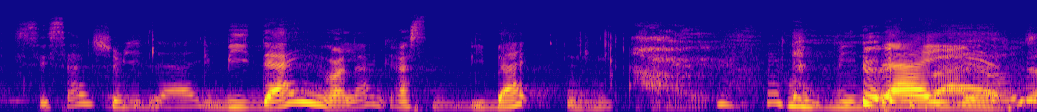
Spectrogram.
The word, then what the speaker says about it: Dibaye: Alors oui, on est accompagné de Grace Bibaye, c'est ça? Bidaye. Bidaye, voilà, Grace Bibaye. Bidaye. Allez-y tout doucement. Vous Tout prononcerez doucement, mieux.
